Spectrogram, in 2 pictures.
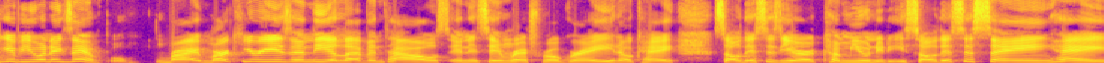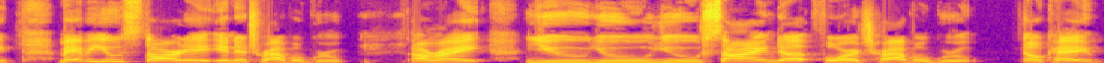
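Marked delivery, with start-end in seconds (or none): none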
